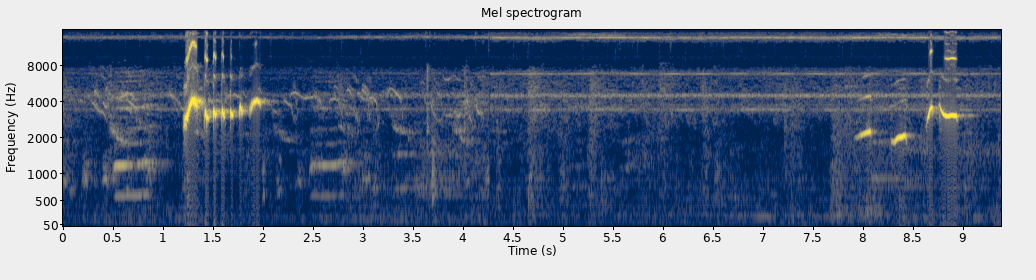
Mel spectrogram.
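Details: Oriental magpie-robin song, used to restart a silent bird: one burst of quick repeated whistles early on, then long quiet stretches with soft background noise and a few short whistles near the end.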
